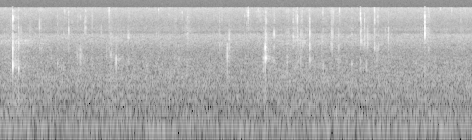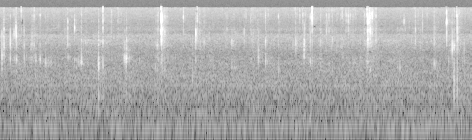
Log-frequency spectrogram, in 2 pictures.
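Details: Pet dog Rookie working through a dental chew, with soft crackling bites and occasional louder crunches spaced unevenly over a faint low hum.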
